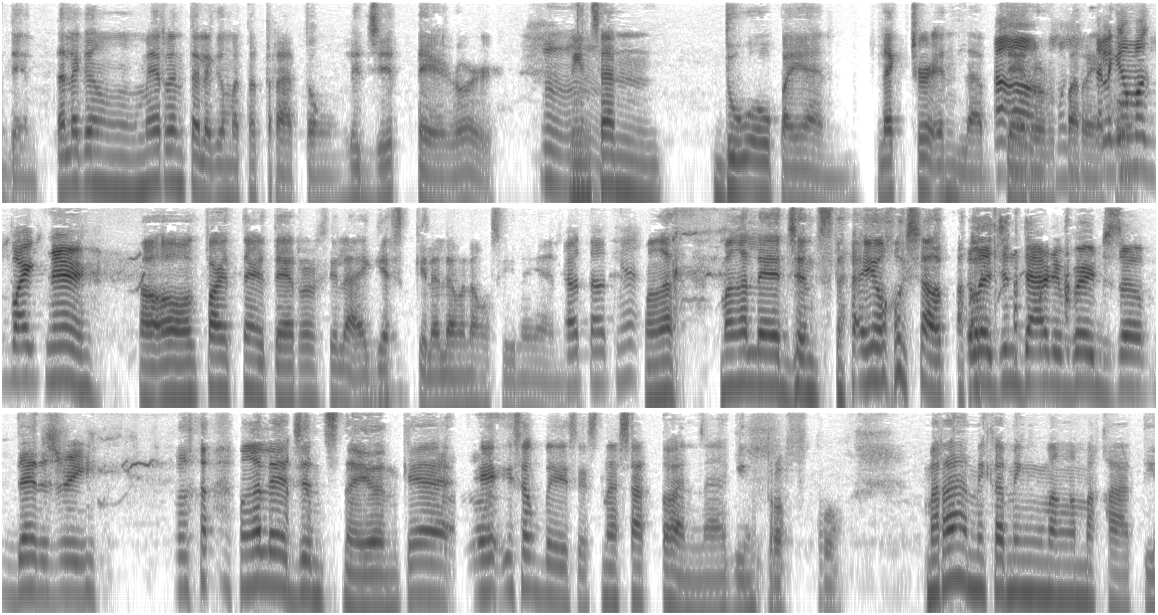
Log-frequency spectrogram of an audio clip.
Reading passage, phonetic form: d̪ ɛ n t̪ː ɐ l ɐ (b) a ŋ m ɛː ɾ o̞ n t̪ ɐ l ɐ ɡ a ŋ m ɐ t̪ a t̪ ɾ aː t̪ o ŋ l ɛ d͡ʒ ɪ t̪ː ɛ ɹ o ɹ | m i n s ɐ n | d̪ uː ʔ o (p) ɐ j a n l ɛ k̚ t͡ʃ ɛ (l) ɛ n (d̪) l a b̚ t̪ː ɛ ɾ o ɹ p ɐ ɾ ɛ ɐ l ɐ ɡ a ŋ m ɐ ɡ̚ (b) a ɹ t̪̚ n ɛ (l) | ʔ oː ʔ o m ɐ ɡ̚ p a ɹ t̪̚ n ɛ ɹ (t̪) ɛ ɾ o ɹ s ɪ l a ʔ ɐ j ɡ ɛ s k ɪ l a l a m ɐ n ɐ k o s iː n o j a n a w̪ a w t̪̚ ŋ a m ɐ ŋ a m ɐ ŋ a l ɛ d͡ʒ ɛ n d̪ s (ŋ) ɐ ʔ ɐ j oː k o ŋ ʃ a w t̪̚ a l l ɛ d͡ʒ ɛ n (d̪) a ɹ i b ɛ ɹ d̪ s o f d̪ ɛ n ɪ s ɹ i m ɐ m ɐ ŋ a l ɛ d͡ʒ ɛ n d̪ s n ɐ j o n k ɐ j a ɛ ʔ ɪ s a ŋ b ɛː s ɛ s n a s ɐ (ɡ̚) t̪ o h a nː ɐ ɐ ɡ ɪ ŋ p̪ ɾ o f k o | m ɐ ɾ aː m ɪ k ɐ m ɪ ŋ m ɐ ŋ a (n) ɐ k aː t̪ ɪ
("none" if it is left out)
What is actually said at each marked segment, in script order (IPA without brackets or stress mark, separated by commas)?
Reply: ɡ, p, ɹ, d̪, p, ɹ, t̪, n, d̪, k̚, m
